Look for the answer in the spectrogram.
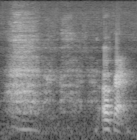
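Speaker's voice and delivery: ordinary talk, nothing marked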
